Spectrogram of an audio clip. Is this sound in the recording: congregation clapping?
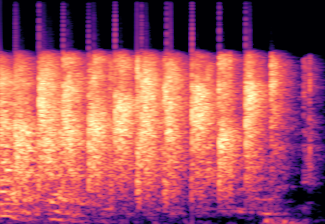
yes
